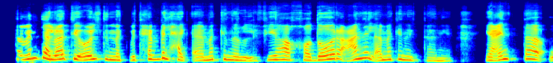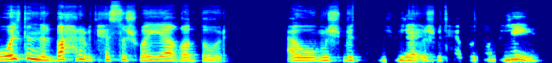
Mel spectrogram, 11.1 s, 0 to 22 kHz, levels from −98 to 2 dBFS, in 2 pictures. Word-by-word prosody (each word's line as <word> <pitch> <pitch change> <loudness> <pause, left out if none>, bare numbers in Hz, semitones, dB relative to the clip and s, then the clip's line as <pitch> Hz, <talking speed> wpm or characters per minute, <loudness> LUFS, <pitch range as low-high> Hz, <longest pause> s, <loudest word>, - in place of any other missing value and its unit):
طب 250 -1 -3
أنت 325 +4 +2
الوقتي 265 -2 +5
قُلت 255 +5 +2
إنّك 210 -3 -1
بتحب 245 +7 -1
الحاج 230 - 0
أماكن 220 +3 -1
اللي 180 -3 -3
فيها 230 +6 +1
خَضار 220 +6 +2
عن 285 +1 +3
الأماكن 245 - -1
التانية، 175 -5 -10 0.3
يعني 200 +2 +5
أنت 275 -1 +1
وقُلت 255 +8 +2
إن 260 -5 +5
البحر 245 +6 +1
بتحسّه 230 +2 -7
شوية 220 +1 -3
غدّار، 170 -4 -8 0.6
أو 185 0 -2
مش 185 0 -6
بت 195 0 -9 0.2
مش 185 - -15
بت 205 -1 -5
مش - - 0
بت - - -11
مش 190 -1 -9
بتحبه، 195 0 -18
طب 210 - -14
ليه؟ 210 -6 -2
220 Hz, 180 wpm, -23 LUFS, 190-250 Hz, 0.6 s, الوقتي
